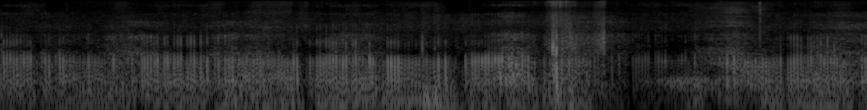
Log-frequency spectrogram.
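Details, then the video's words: Russian Blue cat purring close by, a quiet, steady low rumble that swells and fades with its breathing, with faint rustles over the top. "Purring machine is on"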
